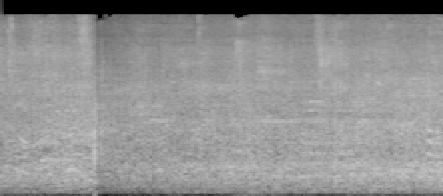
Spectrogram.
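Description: Crowd chatter in a large hall: many voices talking at once in a steady murmur, with one sharp knock about a second in.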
